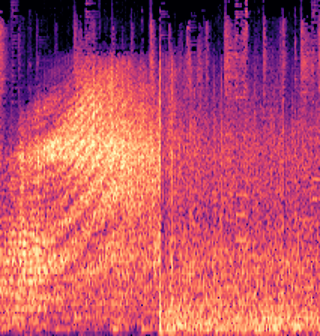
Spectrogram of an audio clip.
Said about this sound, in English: A massive explosion over Gaza City this morning.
